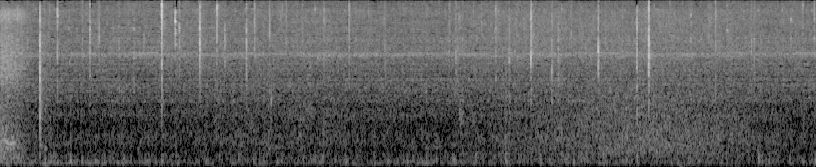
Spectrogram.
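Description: Small wood campfire crackling quietly, with scattered sharp pops at irregular moments over a faint hiss.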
